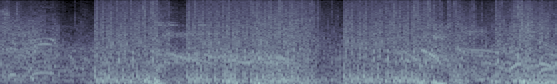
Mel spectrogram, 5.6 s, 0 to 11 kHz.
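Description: Rapid bursts of automatic gunfire from Call of Duty 2 crackle almost continuously, with brief gaps between volleys.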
